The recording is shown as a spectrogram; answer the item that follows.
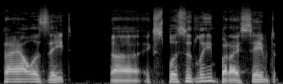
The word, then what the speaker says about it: dialysate: in this episode is dialysate dialysate or diala state s or z sound this one is spelled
